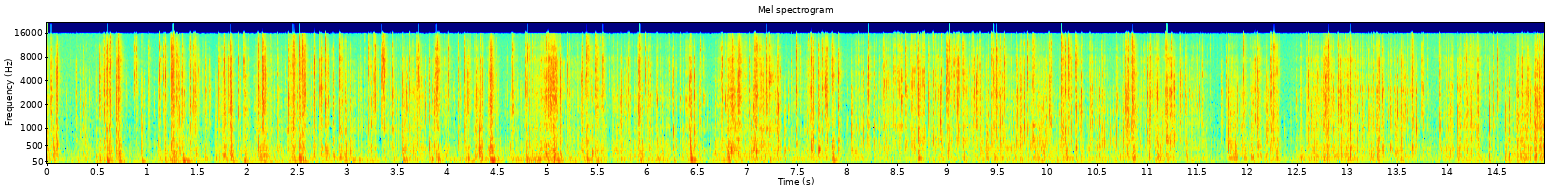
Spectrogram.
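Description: A thin, light-brown tan paper sheet is scrunched gradually by fingertips into a crumpled ball. A dense, continuous stream of sharp, bright crinkles and crackles runs throughout, easing briefly only once or twice. The paper ends as a tight, crumpled ball.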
